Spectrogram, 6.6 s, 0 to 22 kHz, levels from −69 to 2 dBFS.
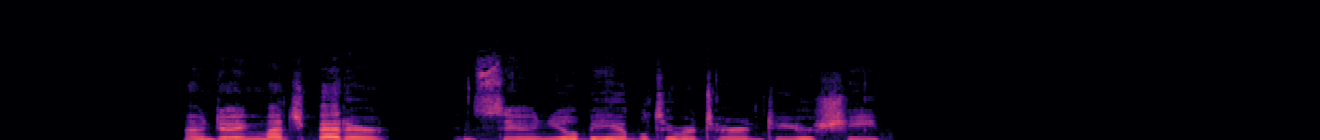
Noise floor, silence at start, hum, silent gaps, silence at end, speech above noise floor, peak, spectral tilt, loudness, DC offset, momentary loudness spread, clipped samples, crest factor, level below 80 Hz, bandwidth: -86 dBFS; 0.9 s; none; none; 2.2 s; 60 dB; -6 dBFS; -2.5 dB/octave; -26 LUFS; under 0.1%; 11 LU; under 0.1%; 22 dB; -72 dBFS; 14 kHz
